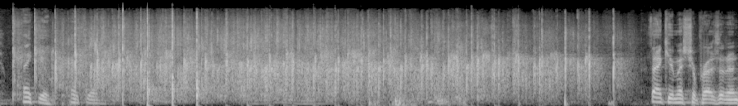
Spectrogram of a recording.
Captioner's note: applause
